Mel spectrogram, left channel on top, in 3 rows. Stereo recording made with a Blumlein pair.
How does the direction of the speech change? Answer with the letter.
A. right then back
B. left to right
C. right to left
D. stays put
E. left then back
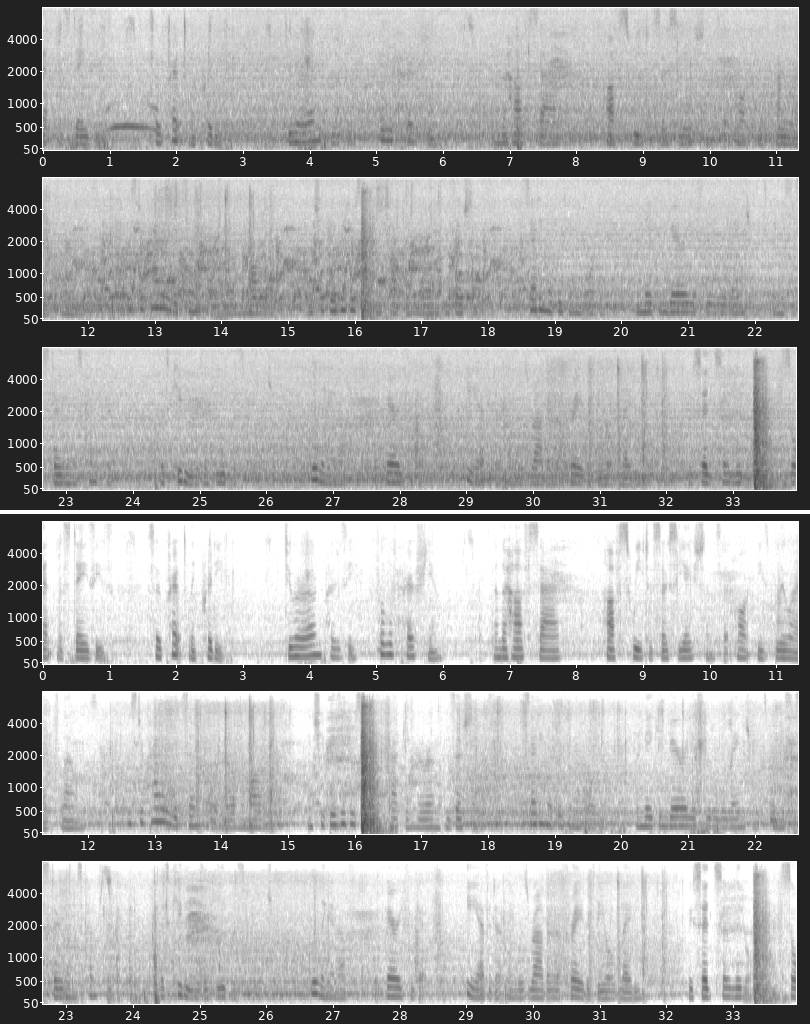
D.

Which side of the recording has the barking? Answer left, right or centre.
left.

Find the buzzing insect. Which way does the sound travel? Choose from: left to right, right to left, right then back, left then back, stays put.
right then back.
